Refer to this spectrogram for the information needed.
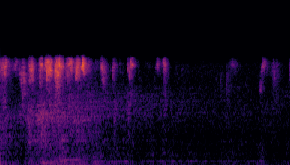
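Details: Young house sparrows in a window-mounted feeder chirp rapidly for the first two seconds in a busy cluster of high notes, then scattered single chirps follow as the calling fades, with a faint steady hum underneath.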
